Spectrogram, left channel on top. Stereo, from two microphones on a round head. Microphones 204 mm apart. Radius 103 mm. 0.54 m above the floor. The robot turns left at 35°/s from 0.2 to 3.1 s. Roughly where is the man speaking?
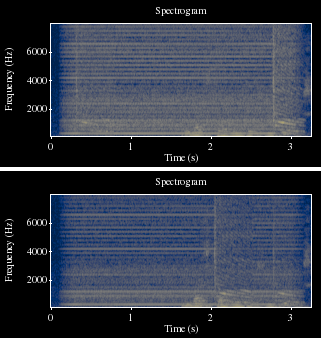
Behind right.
